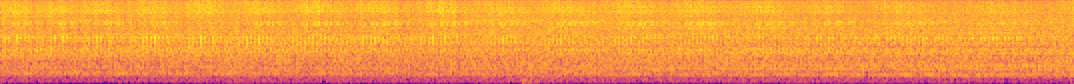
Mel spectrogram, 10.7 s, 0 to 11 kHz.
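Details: 2005 Honda Accord V6 at idle: busy, fast, uneven ticking, about three per second, buried in a loud idle; piston slap, valve tick or injector click suspected, not confirmed.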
